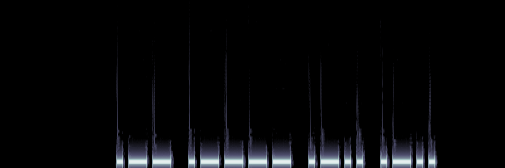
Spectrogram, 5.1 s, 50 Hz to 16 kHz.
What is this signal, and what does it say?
Morse code, heard as a keyed tone, about 20 wpm, 700 Hz. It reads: W1LL
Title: USA Call Signs - 4 Characters - 20wpm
